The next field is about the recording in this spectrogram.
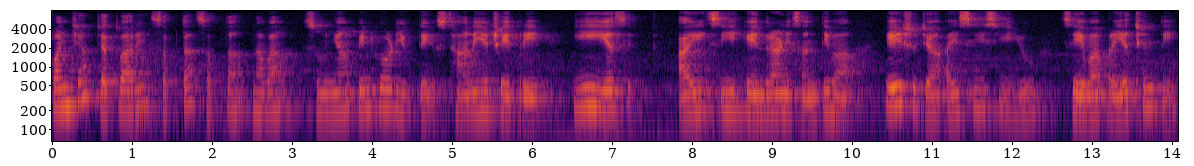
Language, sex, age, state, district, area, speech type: Sanskrit, female, 60+, Andhra Pradesh, Krishna, urban, read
